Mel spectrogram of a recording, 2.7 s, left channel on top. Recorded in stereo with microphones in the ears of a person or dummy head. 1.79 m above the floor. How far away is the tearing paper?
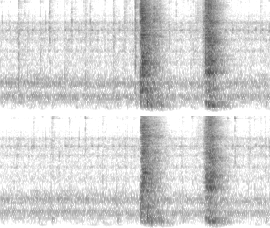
About 1.1 m.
